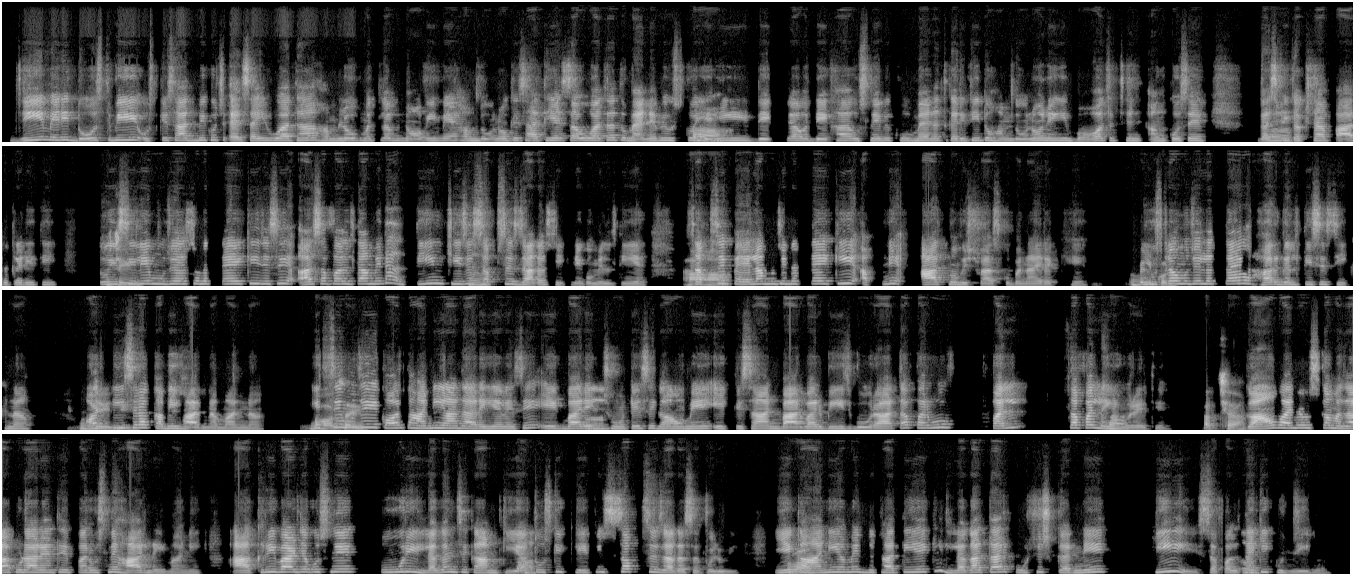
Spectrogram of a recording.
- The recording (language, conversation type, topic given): Hindi, unstructured, असफलता से आपने क्या सीखा है?
- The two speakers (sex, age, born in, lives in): female, 18-19, India, India; female, 25-29, India, India
- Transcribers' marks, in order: none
